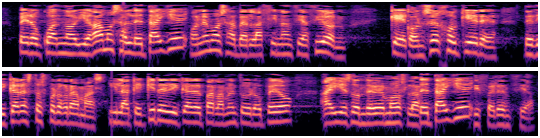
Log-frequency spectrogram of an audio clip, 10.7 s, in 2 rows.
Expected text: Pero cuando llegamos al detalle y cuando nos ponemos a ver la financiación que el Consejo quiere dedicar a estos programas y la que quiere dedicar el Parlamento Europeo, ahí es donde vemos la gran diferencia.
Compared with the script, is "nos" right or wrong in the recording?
wrong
